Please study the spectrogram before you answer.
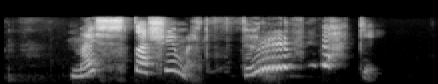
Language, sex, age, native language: Icelandic, female, 7, Icelandic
